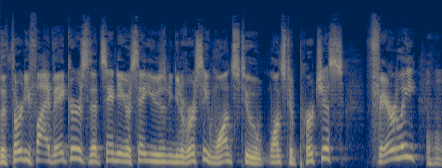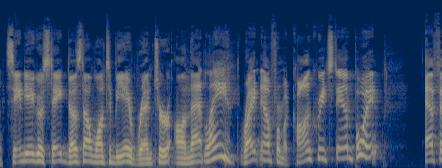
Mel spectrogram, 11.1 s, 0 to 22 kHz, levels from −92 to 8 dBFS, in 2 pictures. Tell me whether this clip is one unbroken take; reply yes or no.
no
